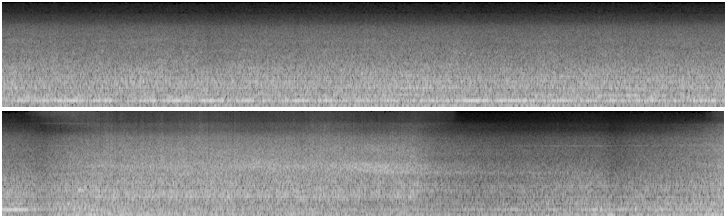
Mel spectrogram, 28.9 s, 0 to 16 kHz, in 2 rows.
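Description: Tokaido Shinkansen train running: a loud, continuous rush of wheel and air noise with a steady hum under it for the first half. The sound changes abruptly about 15 seconds in and again about 23 seconds in.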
